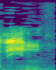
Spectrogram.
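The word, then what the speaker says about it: mīn: well it would be mine it would actually pronounced mean but it's spelled mine so mean vosto my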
